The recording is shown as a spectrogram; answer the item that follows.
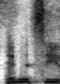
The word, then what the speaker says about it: Hennessy: Because Hennessy like Tennessee. That's actually the name of one of his albums. So it's spelled like Tennessee with an H. It's spelled like Tennessee, but with an H instead of a T.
